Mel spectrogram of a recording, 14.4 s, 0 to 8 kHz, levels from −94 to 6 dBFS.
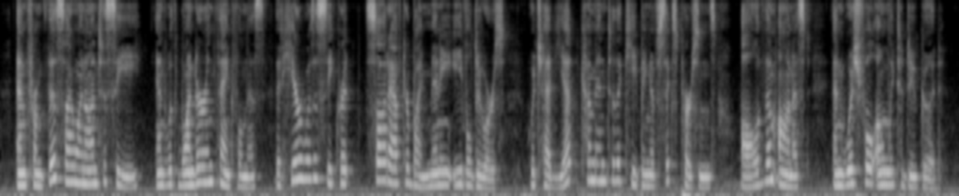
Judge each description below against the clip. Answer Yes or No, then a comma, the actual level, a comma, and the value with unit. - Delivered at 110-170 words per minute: No, average, 180 wpm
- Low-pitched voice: No, high, 190 Hz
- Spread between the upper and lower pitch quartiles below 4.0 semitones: No, wide, 5.4 semitones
